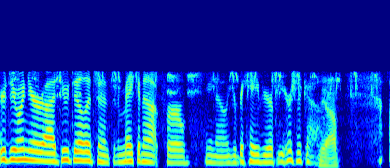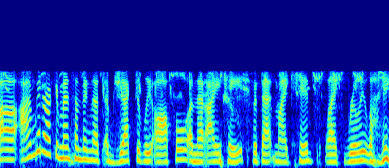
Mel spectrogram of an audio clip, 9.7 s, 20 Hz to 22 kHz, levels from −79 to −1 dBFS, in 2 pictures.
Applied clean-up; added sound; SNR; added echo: neural mask model Resemble Enhance denoiser.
